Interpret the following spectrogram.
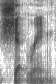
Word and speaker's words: Shetring: It's spelt Shet. Shet is an E and not I, ring. And it's all one word, Shetring.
